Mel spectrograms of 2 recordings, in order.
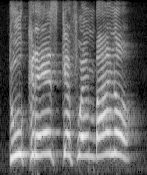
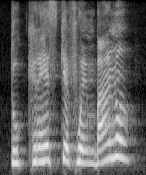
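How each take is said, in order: First: Much higher, louder and slow, the voice thundering; voice raised further. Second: Higher, louder and slow, God raising his voice; slow, booming rebuke from above; raised voice. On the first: The Lord asks him a second time, thundering raised voice. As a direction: repeat the rebuke even bigger, booming. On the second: The Lord calling to him in the street, raised voice. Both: Retold or imitated. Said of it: "Fue la única vez que me alzó la voz".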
